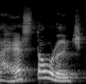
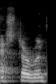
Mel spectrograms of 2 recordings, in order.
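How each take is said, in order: First: The first R is a Portuguese-style R. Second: The first R is an English-style R. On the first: The speaker calls it wrong. "você fala restaurante" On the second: The speaker calls it right. "você não fala restaurant"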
